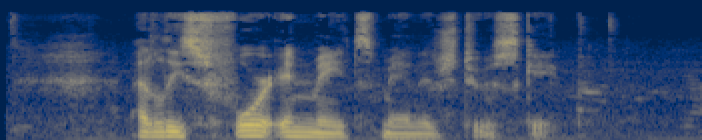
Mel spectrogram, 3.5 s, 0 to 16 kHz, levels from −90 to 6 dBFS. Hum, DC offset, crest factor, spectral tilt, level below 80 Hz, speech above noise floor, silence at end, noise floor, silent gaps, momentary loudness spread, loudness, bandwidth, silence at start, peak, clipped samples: none; under 0.1%; 20 dB; -4 dB/octave; -50 dBFS; 33 dB; 0.55 s; -54 dBFS; none; 23 LU; -21 LUFS; 11.5 kHz; 0.3 s; -4 dBFS; under 0.1%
